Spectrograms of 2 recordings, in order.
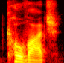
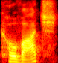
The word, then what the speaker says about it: Kovach: And you can find me through social media at Kovach Jr. That's it. JONKOVACHJR. And yes, it's spelled Kovach, not Kovich or Kovac.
